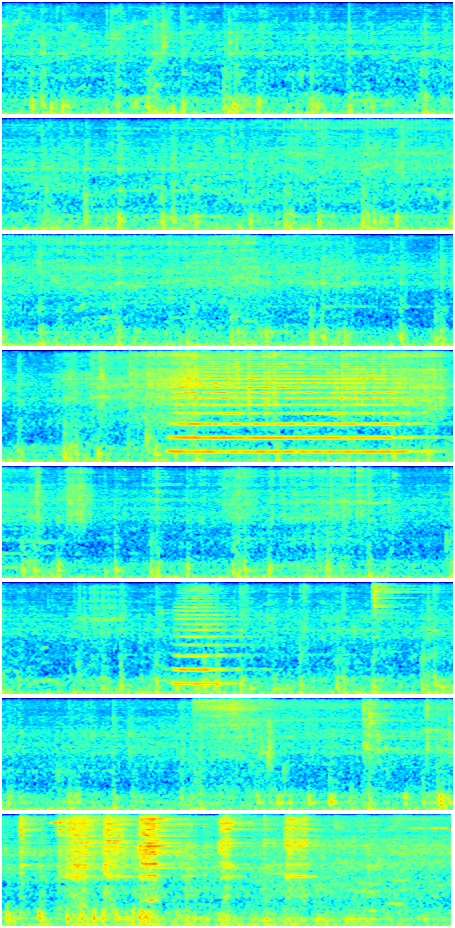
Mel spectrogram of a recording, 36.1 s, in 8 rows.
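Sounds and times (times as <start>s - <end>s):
train wheels clattering on rails: 0.0s - 36.0s
train horn blast: 15.1s - 18.2s, 24.2s - 25.2s.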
